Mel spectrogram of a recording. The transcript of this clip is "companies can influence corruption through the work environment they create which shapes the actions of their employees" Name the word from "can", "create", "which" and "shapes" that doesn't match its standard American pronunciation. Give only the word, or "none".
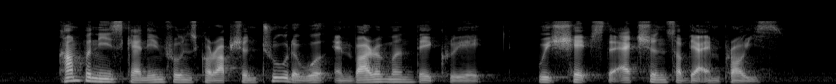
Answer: none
